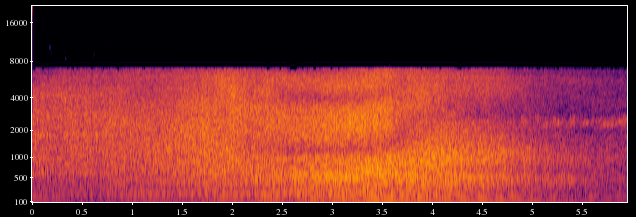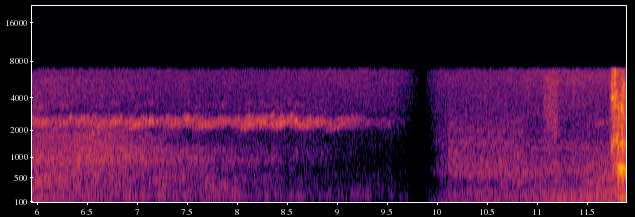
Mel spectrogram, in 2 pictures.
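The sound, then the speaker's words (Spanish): A car engine roars and revs hard as Joey accelerates, closely pursued by another car on a completely dark road, swelling to a loud peak before easing off and cutting out abruptly, then a lower engine rumble picks up again. “Joey acelera. El coche les persigue de cerca.”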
